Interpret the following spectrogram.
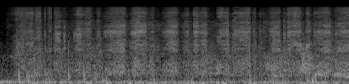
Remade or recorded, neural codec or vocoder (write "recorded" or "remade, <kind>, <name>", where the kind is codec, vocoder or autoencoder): recorded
